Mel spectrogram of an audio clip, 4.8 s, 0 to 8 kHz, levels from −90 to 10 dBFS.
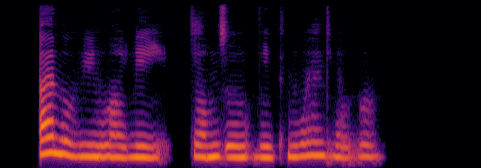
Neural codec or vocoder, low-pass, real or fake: codec, 16 kHz, 0.5 kbps, FreqCodec, larger model; 7.2 kHz; fake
